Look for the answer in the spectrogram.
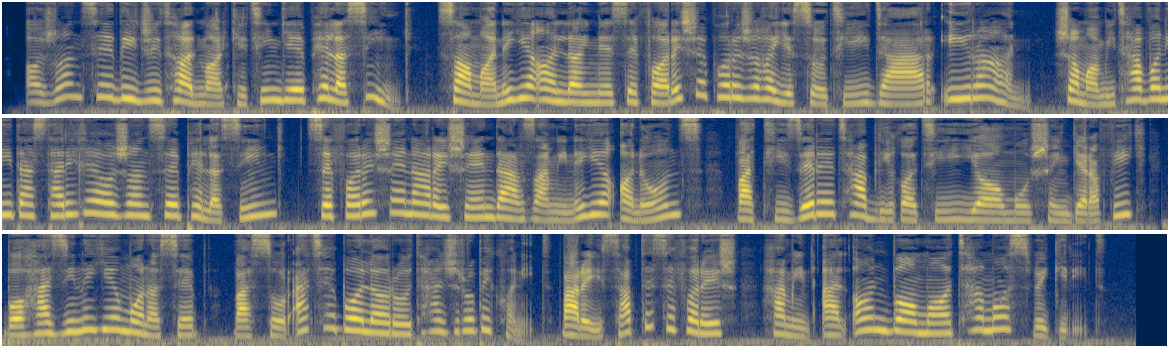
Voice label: narrator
